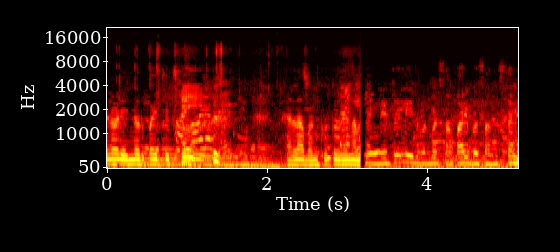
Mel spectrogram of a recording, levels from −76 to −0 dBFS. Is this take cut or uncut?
cut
